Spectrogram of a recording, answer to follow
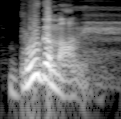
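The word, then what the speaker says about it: Brüggemann: ALZER by Werner Brueggemann. Spell that?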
